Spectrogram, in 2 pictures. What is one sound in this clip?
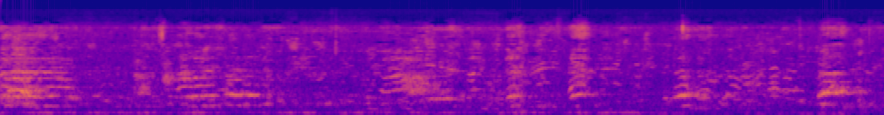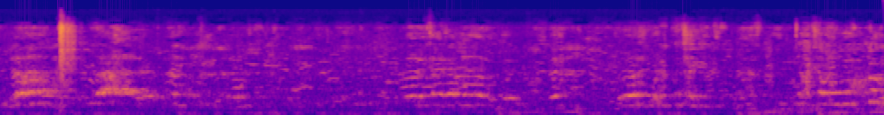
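A man speaks loudly and dramatically through a loudspeaker.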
